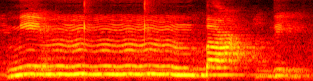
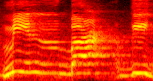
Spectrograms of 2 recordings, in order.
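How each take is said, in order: First: The first word ends with an m sound. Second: The first word ends with an n sound. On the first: The speaker calls it right. "jadi mim ba'di" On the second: The speaker calls it wrong. "bisa nggak baca N jadi M?"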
